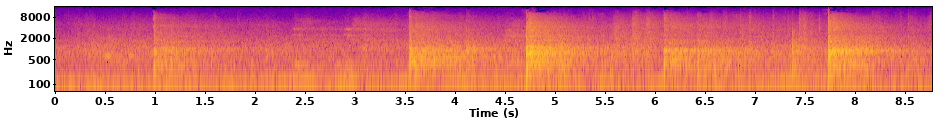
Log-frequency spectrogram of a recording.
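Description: Tennis balls are struck with rackets, echoing in a large hall.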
